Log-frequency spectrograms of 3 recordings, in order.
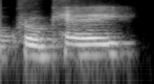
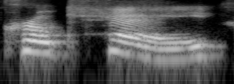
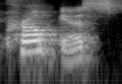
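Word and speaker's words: croquis: think they pronounce it croquet i would have probably pronounced it crocus because that's the way it's spelled c-r-o okay q-u-i-s and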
